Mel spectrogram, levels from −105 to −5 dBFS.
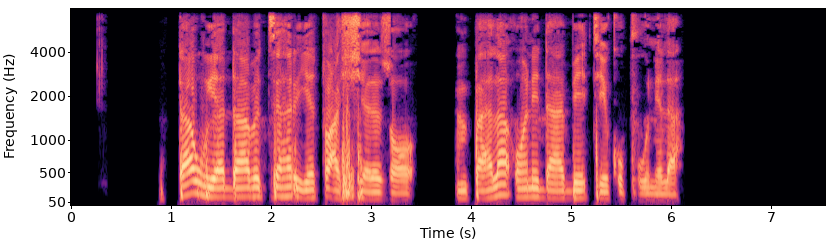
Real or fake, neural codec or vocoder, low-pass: real; none; 7.2 kHz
